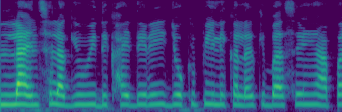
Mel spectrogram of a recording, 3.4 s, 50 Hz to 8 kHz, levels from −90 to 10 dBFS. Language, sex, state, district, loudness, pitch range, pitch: Hindi, female, Chhattisgarh, Raipur, -25 LUFS, 250-260 Hz, 255 Hz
